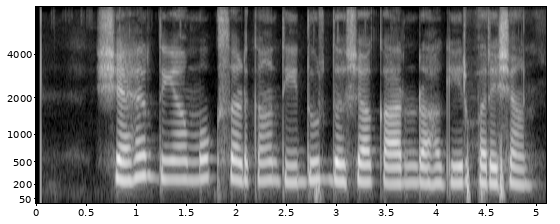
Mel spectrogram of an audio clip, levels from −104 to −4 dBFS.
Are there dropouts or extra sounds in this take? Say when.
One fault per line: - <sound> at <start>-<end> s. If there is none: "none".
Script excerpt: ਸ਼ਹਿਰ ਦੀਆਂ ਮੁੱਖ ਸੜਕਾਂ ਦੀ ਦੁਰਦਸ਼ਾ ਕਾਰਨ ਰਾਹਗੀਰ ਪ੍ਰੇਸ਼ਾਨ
none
